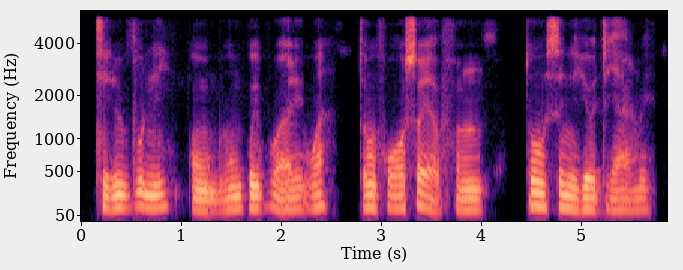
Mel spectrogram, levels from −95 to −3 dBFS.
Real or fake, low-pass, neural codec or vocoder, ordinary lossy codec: fake; 5.4 kHz; codec, 16 kHz, 0.8 kbps, ZipCodec; none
